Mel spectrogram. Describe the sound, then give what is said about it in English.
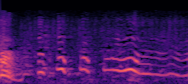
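An Airedale terrier named Adolph gives a few short, yelping barks, then a long, wavering whimper that rises and falls. The sounds are fairly loud, with no talking. “Here he is, Mr. Montague. The Airedale that's going to work with you.”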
